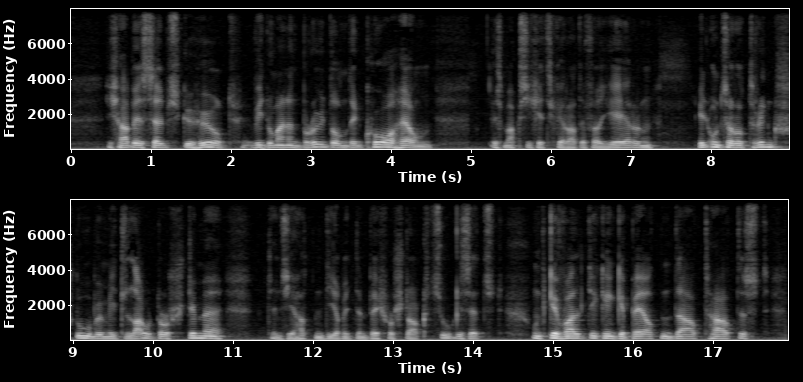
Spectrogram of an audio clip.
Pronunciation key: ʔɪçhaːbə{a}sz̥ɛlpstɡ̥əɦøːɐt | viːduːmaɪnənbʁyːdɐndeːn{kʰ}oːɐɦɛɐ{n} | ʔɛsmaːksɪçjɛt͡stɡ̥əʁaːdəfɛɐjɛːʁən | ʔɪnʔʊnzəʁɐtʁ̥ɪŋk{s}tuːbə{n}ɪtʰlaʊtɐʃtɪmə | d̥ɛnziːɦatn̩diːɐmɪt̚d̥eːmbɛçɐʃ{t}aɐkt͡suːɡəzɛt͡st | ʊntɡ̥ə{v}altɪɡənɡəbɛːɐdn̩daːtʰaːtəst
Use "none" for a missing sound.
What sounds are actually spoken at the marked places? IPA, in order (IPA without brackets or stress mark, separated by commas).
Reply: ɛ, kʰ, n, ʃ, m, t, v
